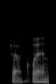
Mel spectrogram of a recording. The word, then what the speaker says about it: Joaquin: Yes, it is an odd spelling, but typically that spelling is Joaquin Phoenix.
